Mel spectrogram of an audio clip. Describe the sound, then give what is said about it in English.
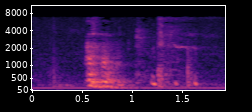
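A man gives one harsh, raspy cough after taking a cough drop, followed by a few softer, short throat sounds over a low, steady hum. “Doing just what it's supposed to do, making me cough.”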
